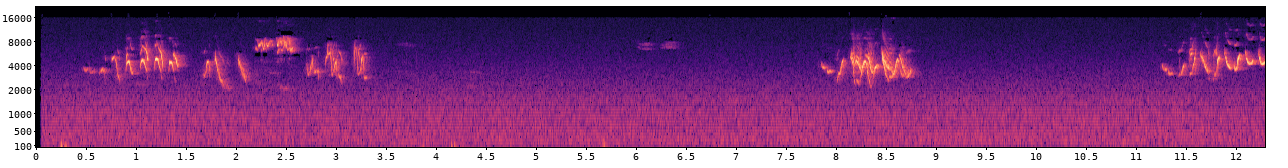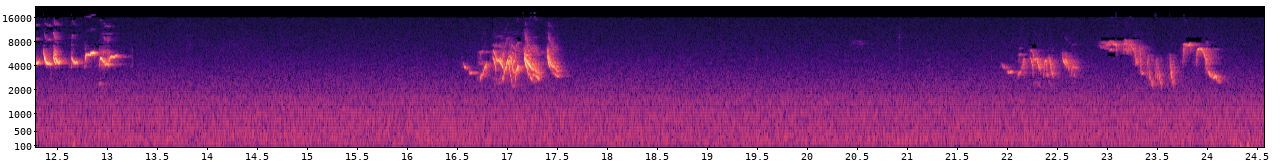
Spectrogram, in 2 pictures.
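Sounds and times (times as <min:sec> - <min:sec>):
hiss: 0:00.0 - 0:24.5
European robin singing: 0:00.4 - 0:04.5, 0:06.0 - 0:06.5, 0:07.8 - 0:08.8, 0:11.2 - 0:13.3, 0:16.6 - 0:17.6, 0:21.9 - 0:24.2.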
